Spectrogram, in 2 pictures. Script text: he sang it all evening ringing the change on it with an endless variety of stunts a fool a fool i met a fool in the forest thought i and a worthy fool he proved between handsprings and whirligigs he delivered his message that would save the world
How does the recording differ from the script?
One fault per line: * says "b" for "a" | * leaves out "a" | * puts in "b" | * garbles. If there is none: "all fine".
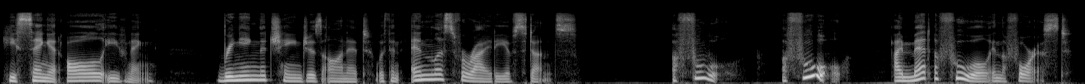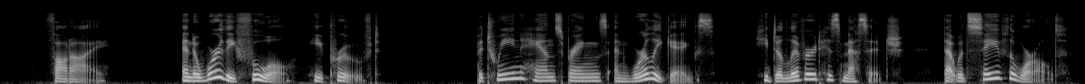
* says "changes" for "change"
